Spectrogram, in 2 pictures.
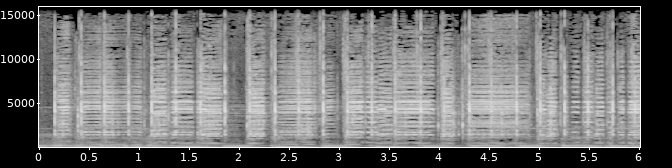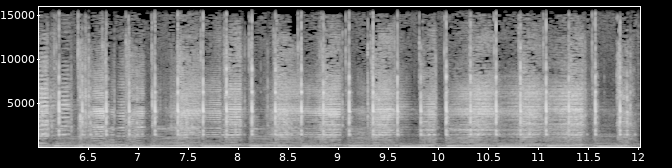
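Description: Instrumental break of a norteño corrido: accordion playing the melody over a bass line that alternates between notes on a steady beat.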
